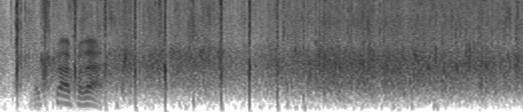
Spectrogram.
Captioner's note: applause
